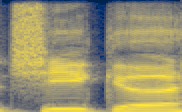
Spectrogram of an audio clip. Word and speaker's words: chica: The chica having the more harder C pronunciation, the way you really would imagine a CH should sound.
